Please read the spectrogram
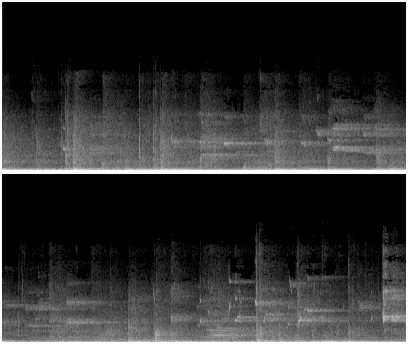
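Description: Volleyball play on a hardwood sports-hall floor: repeated sharp ball hits and ball bounces ringing in the hall, with brief high squeaks around the middle and near the end, over a steady low hall rumble.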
